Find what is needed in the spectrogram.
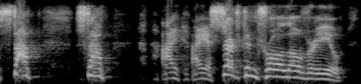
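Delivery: frantic, panicky voice, high and panicked. A game master voices a foe during combat, panicked. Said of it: "This guy starts to panic".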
